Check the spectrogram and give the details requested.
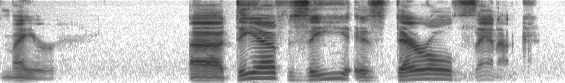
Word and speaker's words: Mayer: pronunciation there got you unfortunately you said major I think but yeah it's mayor uh dfz is Daryl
